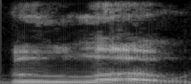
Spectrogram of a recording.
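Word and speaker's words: bulots: And I'm going to tell you right now, by the way, that I also had something called bouleau. Now, I'm just going to tell you how it's spelled.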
